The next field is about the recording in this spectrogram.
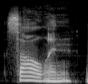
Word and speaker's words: Samhain: Even though it's spelled differently, it is in fact pronounced Samhain.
